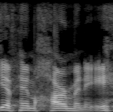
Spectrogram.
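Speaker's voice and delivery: loud, sarcastic, mocking delivery. Retelling a character's line from a film: imitating a mocking tone. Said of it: "in that, like, mocking tone".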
